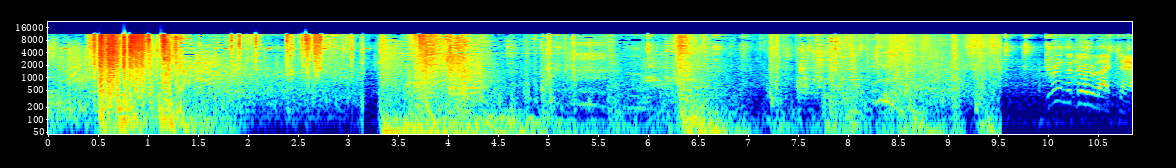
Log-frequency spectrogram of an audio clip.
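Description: Stoner machine gun firing in Call of Duty Warzone, in loud sustained bursts with brief breaks, with a voice talking over the gunfire.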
